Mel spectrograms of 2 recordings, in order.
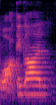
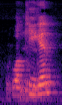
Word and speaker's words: Waukegan: 3rd in Chicago in I was pronouncing it walk again I think it's Waukegan Waukegan Illinois like close to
